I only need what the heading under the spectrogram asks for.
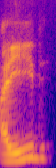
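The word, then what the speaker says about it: Eid: of of ramadan uh it's pronounced aid uh the last week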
